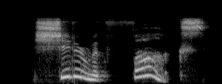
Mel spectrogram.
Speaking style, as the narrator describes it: Thomas said loudly

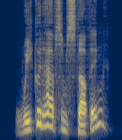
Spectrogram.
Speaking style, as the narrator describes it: interrupted eagerly

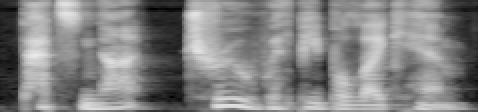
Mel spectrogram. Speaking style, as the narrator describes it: her mother said quietly

